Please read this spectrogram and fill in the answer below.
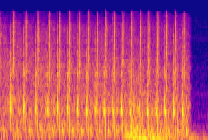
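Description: Cartoon engine sound effect for a smoke-belching flying ship: a rapid, even putt-putt of sharp pops, about a dozen a second, that cuts off just before the end.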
